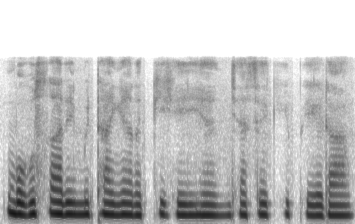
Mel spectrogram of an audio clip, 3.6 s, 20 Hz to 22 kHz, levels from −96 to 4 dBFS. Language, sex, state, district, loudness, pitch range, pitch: Hindi, female, Delhi, New Delhi, -16 LUFS, 185-200 Hz, 195 Hz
